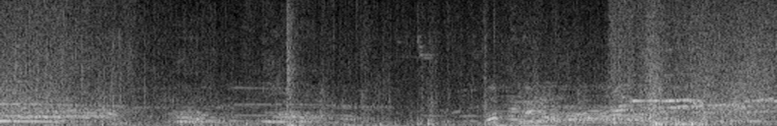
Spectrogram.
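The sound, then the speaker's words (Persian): Water sloshes and splashes as the bodies of guards are thrown into a pool, a churning wash with a few heavier surges, heard under people talking. “محافظ ها رو داخل حوض میندازن.”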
